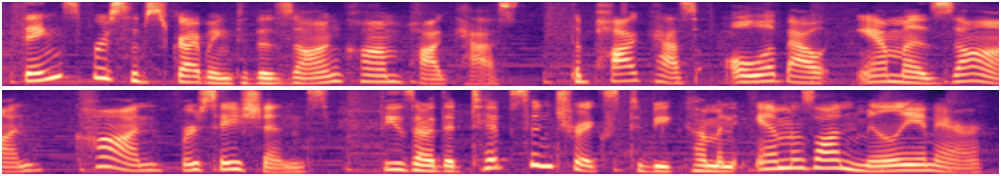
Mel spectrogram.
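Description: A woman reading a scripted podcast intro in a bright, promotional manner. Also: mid-range voice, lively intonation, normal speed, hardly any pauses. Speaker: show announcer. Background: guitar music.

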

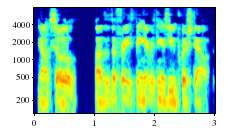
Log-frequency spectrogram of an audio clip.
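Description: A man's voice: deep voice, level tone, fast, gravelly, noisy background. A man hosting a podcast in casual chat, chatty and laughing often. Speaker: podcast host.

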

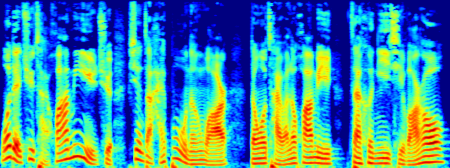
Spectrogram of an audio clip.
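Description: A man voicing a small, busy butterfly in a children's storybook, gentle and polite. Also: lowish voice, big pitch swings, moderate pace, no room sound, clean studio sound. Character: small busy butterfly, kindly promising to play later.

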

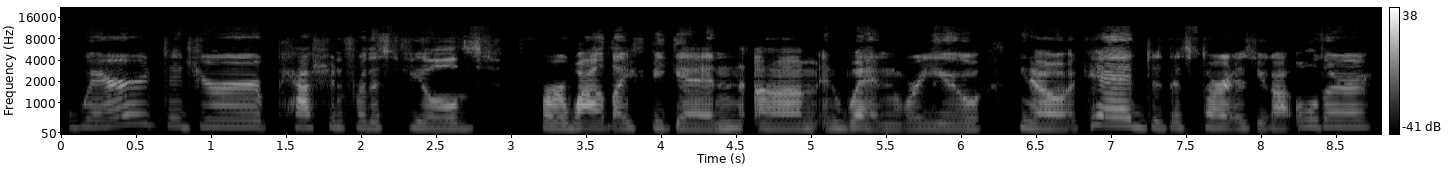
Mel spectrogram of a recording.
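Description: A woman's voice: medium pitch, measured pace, sharp tone, no room sound. A woman co-hosting a podcast who is sick and sounds nasal, asking long, friendly questions. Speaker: podcast co-host. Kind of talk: casual interview hosting.

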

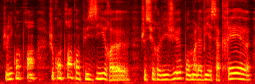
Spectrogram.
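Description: An older woman giving frank, hesitant interview answers, with many pauses and fillers. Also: fairly low pitch, creaky, darkish tone, slightly rough.

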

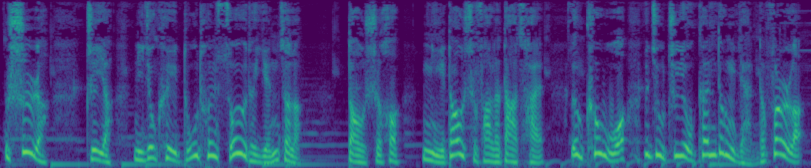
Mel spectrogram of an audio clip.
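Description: A stubborn, suspicious young storybook sidekick, as a man narrator puts him on, blustering loudly. The pitch is raised and very animated, with a rough, husky tone. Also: a little fast, soft background music, exaggerated voice. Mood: accusing. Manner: loud, blustering.

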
